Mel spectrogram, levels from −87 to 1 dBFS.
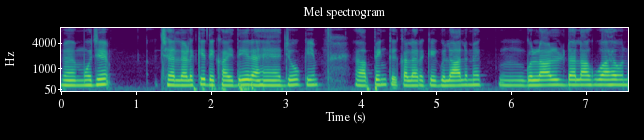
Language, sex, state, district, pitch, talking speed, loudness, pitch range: Hindi, female, Maharashtra, Pune, 200 Hz, 160 wpm, -18 LUFS, 190-205 Hz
